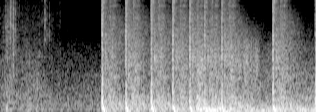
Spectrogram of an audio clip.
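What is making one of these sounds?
Rifle shots crack in a rapid burst close by.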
